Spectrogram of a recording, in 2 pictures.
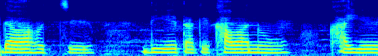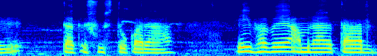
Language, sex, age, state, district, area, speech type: Bengali, female, 45-60, West Bengal, South 24 Parganas, rural, spontaneous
